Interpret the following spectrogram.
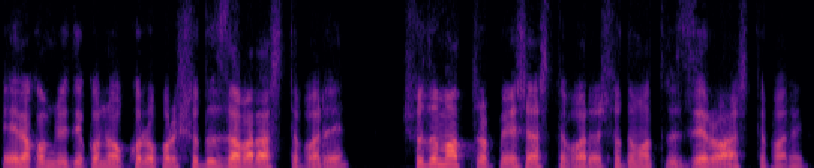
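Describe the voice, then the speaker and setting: Bengali male teacher, smooth tone, slightly higher voice, dry close sound, drills call-and-repeat. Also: quick pace, a bit bright, dry recording. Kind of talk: online Quran reading class.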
